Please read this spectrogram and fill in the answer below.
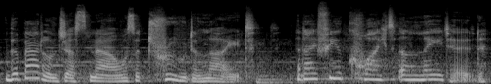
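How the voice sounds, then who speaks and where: A woman's voice: mid-range voice, very animated, slow. A woman playing a mysterious, haughty and playful divine lady in a video game, with a languid, formal, teasing manner. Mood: pleased, sly. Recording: loud music behind the voice.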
